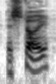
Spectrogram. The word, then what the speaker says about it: estoy: Estoy is spelled E-S-T-O-Y.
